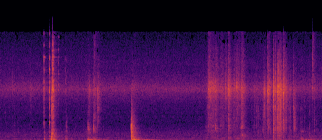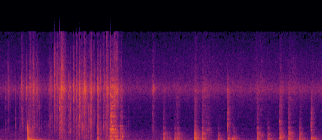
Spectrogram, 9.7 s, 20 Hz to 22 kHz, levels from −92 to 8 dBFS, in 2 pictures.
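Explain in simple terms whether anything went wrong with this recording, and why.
Nothing went wrong that I could hear: on listening, no part of this recording of sounds stood out as a problem.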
